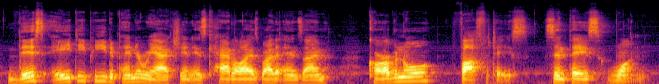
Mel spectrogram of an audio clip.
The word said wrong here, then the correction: carbamoyl phosphate synthetase 1: God, I fucked up that name. How do you pronounce that? Carbamoyl phosphate synthetase 1.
